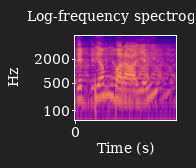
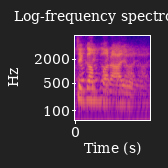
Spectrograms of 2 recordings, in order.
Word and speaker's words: दिव्यंबरायै: शुद्ध उच्चारण है दिव्यंबरायै च दिगंबरायो, और आदमी जल्दी जल्दी में बोलत है दिगंबरायै च दिगंबरायो, दोनों बार दिगंबर दिगंबर कहता है।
